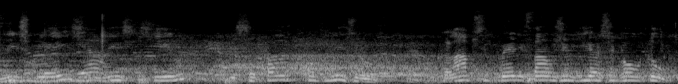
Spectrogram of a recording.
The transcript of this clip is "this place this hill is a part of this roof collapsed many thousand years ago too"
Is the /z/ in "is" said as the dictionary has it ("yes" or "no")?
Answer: no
